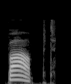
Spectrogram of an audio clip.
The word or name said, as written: bopped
